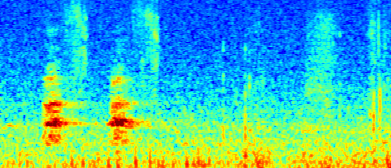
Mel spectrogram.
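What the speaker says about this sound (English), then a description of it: "And I'm just going to bring the doggy in," A pet dog gives two faint, short barks early on, somewhat distant, followed by quiet indoor background noise.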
